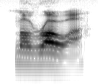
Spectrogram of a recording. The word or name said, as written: Maroa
